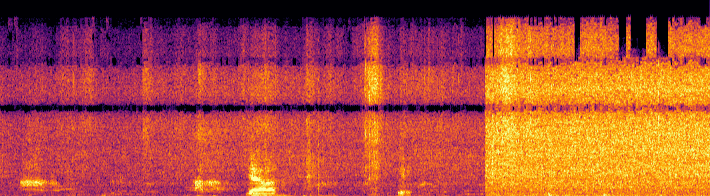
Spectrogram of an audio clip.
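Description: Wind and heavy rain outside start abruptly as a loud, steady broadband rush, after a stretch of people talking indoors.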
